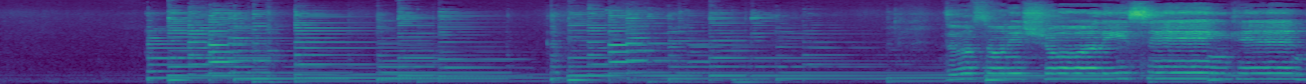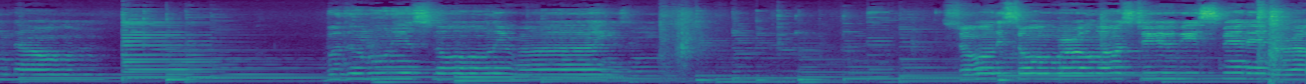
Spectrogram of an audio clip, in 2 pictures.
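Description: Taylor acoustic guitar with a capo, played in a steady accompaniment pattern that starts about a second and a half in. A man's voice sings along from about ten seconds in, in phrases with short gaps.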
